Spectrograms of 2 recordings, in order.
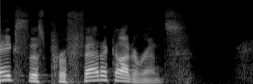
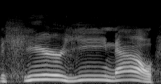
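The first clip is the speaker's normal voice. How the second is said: slow, higher herald's summons; stately, raised-pitch proclamation; official proclamation; 4 semitones higher, much slower than usual. Acted. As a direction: draw it out as an official call. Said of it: "he's got an official now".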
